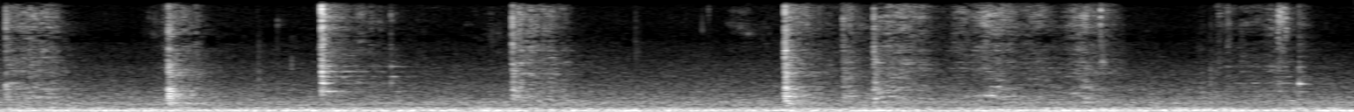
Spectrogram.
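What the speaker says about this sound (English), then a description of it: "Now stir it." A spoon or ladle scrapes and rubs steadily around a pot of simple khichdi, with a rough continuous grinding texture and a few sharper clinks against the metal rim.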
